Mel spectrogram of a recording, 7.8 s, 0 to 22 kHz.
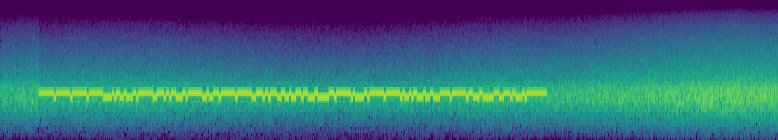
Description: RTTY (45.45 baud, 170 Hz shift), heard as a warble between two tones, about 1360 Hz centre, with radio static and a narrow filter. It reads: CALCULATED MATCH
